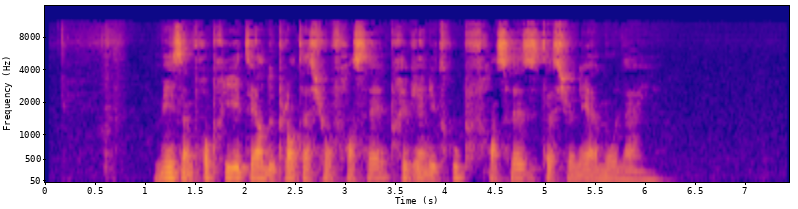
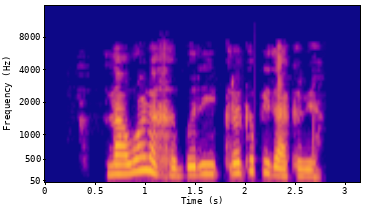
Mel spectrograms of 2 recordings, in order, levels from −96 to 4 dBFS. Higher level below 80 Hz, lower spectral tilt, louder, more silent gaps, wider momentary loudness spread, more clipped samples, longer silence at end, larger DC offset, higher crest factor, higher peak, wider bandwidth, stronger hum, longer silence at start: first, -50 dBFS vs -62 dBFS; second, -3 dB/octave vs -7 dB/octave; second, -25 LUFS vs -18 LUFS; neither; first, 18 LU vs 10 LU; neither; first, 1.3 s vs 0.4 s; neither; first, 24 dB vs 18 dB; second, -4 dBFS vs 0 dBFS; first, 11.5 kHz vs 7.4 kHz; neither; about the same, 0.55 s vs 0.65 s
